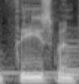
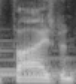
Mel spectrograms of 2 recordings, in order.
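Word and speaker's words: Theismann: think by just simply changing the pronunciation of your last name from thian to thyman to rhyme with Heisman we can get you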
